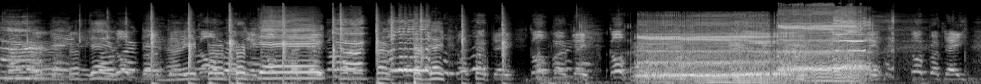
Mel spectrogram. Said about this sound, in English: We're all talking about burp, burp.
